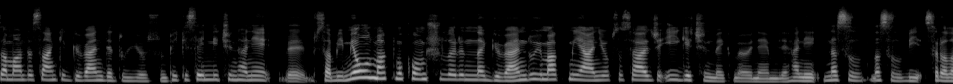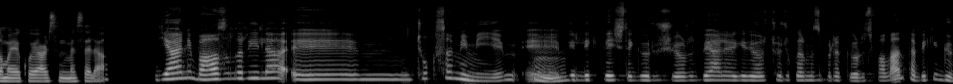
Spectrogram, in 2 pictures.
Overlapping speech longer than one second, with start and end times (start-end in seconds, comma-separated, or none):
none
